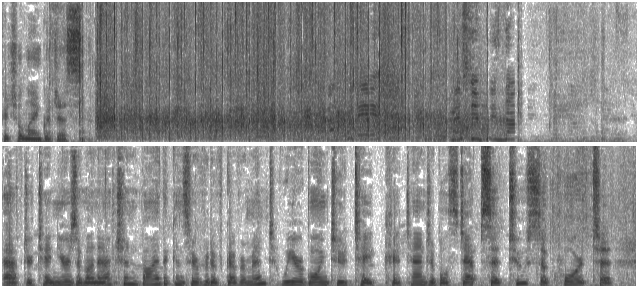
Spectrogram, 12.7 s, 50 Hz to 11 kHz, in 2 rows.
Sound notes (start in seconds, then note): 4.6 some Applause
